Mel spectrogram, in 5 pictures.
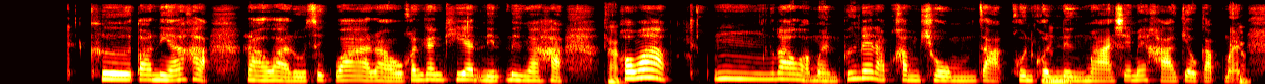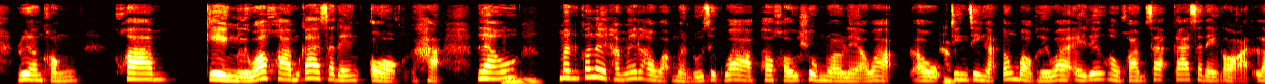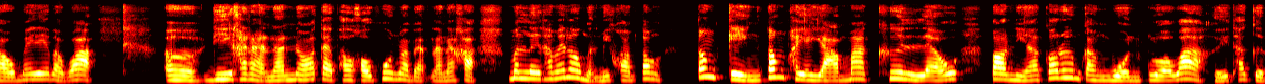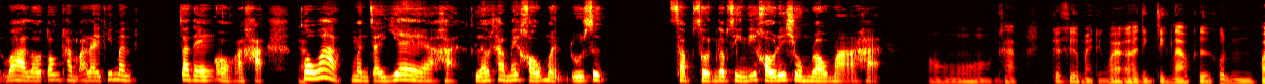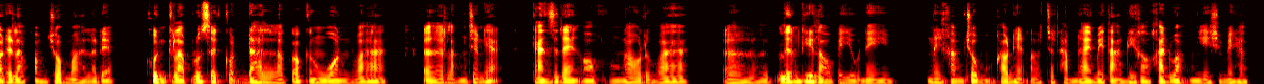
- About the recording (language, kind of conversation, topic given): Thai, advice, จะจัดการความวิตกกังวลหลังได้รับคำติชมอย่างไรดี?
- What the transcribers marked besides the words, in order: other background noise; tapping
